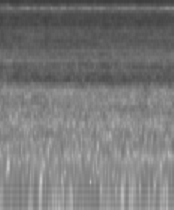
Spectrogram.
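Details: Samsung washing machine's final spin after the flange shaft replacement (the old shaft had broken apart): a steady, even rushing hum at high spin, no knocking or grinding, no longer shaking or walking; a normal, fixed spin.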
